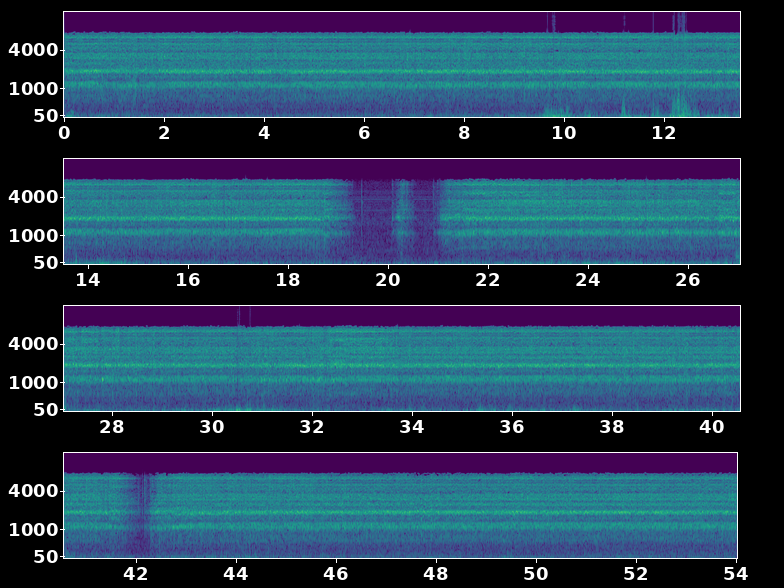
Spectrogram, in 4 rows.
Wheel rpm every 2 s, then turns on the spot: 160, 160, 160, 160, 160, 160, 160, 160, 160, 80, 60, 160, 160, 160, 160, 160, 160, 160, 160, 160, 140, 110, 160, 160, 160, 160, 160.
none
